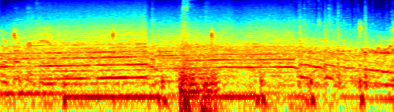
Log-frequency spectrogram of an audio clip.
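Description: A race car in the Forza Motorsport video game roars through a lap, its engine droning loud and steady with rising and falling gear pitches, a brief tire scrub midway, and no talk.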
